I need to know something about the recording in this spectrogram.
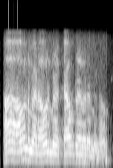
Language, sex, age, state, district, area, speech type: Telugu, male, 60+, Andhra Pradesh, Nellore, rural, conversation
